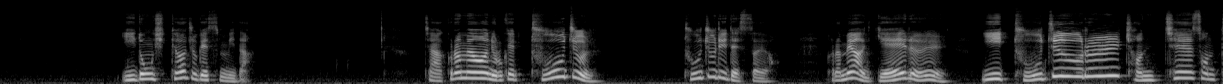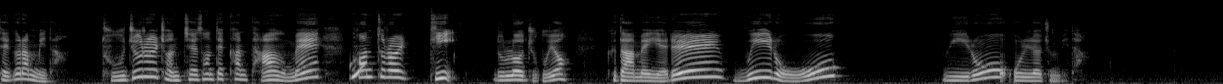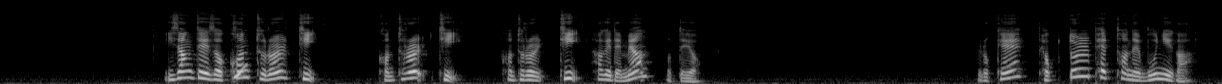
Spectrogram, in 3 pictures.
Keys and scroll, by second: 16.4 super+d, 27.4 super+d, 28.8 super+d, 30.0 super+d.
